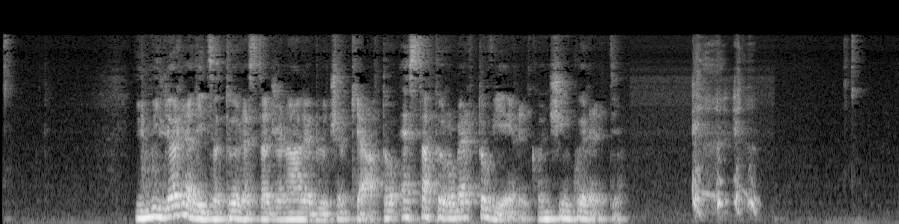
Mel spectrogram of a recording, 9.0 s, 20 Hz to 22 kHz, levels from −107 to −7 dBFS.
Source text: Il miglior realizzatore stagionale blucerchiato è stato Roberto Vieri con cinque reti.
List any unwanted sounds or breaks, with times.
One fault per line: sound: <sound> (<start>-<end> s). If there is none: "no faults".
sound: cough (6.9-7.6 s)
